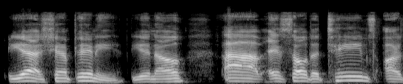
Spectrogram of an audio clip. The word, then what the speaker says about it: Champagnie: You said Champagne. That's how you say it. Yeah, Champagnie.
